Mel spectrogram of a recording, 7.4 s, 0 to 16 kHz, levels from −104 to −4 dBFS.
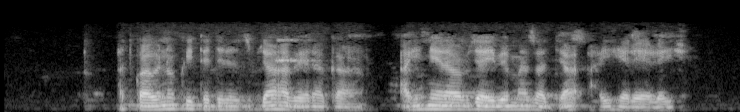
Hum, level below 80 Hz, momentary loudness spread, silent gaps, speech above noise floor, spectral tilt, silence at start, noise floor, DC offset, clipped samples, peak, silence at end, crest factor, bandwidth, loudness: none; -62 dBFS; 11 LU; none; 50 dB; -7.5 dB/octave; 1.15 s; -78 dBFS; under 0.1%; under 0.1%; -10 dBFS; 0.55 s; 20 dB; 7 kHz; -28 LUFS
